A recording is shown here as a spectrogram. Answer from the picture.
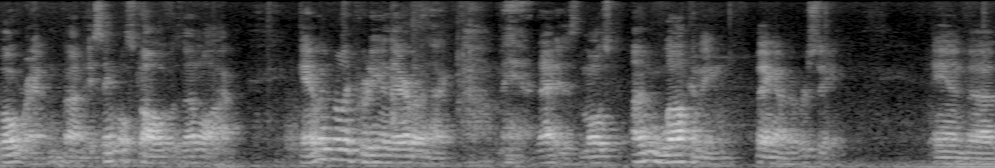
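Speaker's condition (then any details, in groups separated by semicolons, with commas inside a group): No condition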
